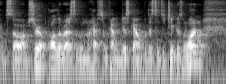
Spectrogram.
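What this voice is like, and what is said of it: Talking very fast. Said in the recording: “why are you talking so fast? ... I'm actually running it pretty quickly and pretty fluently”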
